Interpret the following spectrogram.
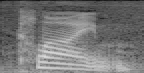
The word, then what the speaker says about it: climb: verb is climb climb now it doesn't sound like it looks now if this letter b is silent climb okay we climb a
